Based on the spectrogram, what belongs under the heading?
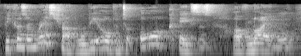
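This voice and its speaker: A man's voice: a little high, big pitch swings, fairly quick, dark tone. A man playing a passionate restaurateur arguing his case emphatically. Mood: insistent. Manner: emphatic, insistent argument. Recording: echoey room, voice set far off.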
